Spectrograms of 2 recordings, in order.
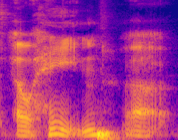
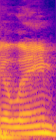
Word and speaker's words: Elhain: First of all, it's Elhain. Ash loves to say Elaine, but I think he purposefully mispronounces names to get comments and drive interaction.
